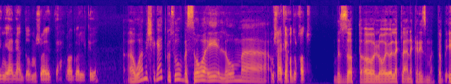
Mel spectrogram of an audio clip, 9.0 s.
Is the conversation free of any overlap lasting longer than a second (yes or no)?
yes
